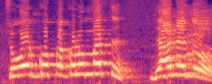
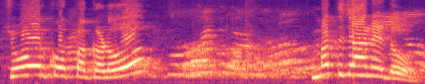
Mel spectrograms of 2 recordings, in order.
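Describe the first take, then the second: First: There is a pause after the word 'मत'. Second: There is a pause before the word 'मत'. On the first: Do not catch the thief; let him go. "इस विराम चिन्ह को हमने यहां लगा दिया" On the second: Catch the thief and do not let him go. "चोर को पकड़ लो"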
